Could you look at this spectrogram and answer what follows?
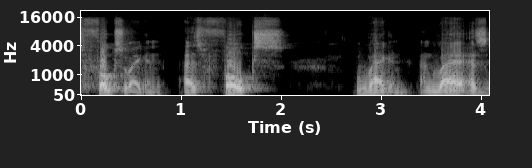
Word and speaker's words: Volkswagen: mispronouncing this name as Volkswagen unfortunately this German car makers brand name is not pronounced as Volkswagen but as folks wagon as folks wagon and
